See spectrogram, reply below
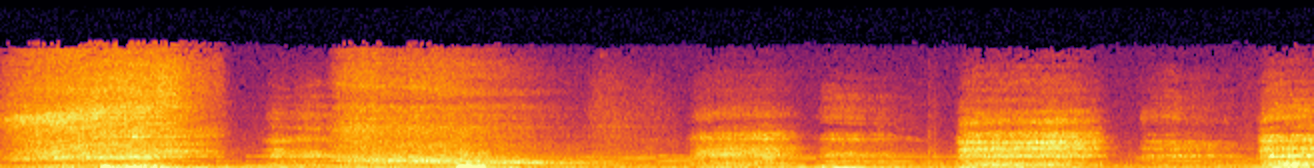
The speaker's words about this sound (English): Take three deep breaths. No, slow,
